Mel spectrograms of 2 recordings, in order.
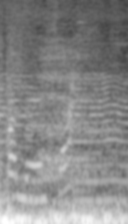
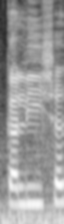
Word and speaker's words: Kalesa: galing Kali Kalicia Grill hindi ba kalesa? Kalesa pero ah kalesa grill kasi yung pagbigkas kanina ng GPS kalisia daw e. Syempre ano siya Canadian Canadian GPS Calicia pero Kalesa lang yan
